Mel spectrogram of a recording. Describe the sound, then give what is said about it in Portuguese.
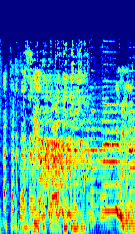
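A person imitates the whinny of the horse from Brave with the voice, producing a loud, wavering, neigh-like call that runs for a few seconds. “A vinheta original do Capivara Humana, faz uma aí com o cavalo do Brave está falando aí.”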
